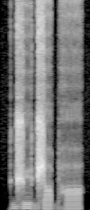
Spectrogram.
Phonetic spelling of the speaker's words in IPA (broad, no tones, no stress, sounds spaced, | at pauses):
d͡ʒ y d͡ʒ ɑ bʱ ɑ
